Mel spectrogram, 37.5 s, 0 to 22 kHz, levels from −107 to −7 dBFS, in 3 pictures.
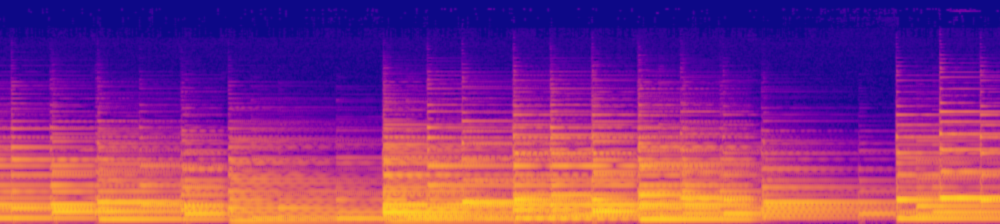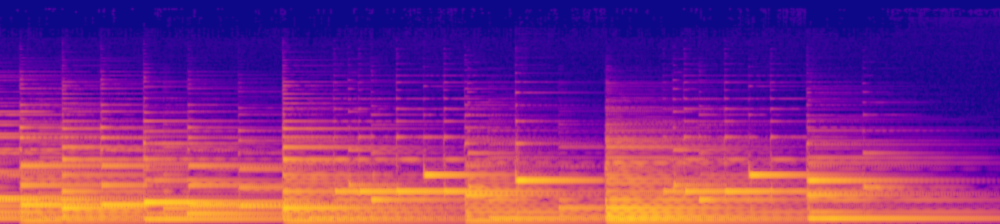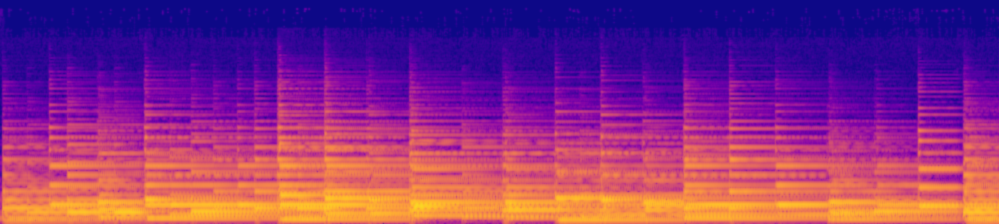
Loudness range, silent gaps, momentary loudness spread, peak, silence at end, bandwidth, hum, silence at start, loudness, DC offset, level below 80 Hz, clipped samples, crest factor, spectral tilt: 6 LU; none; 9 LU; -6 dBFS; 0 s; 5.6 kHz; none; 0 s; -23 LUFS; under 0.1%; -38 dBFS; under 0.1%; 16 dB; -10.5 dB/octave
